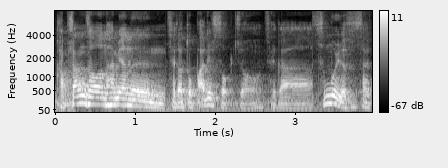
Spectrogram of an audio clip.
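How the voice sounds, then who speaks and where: With noticeable background noise behind him, a man talks with very wide pitch swings. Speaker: physician. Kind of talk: health explainer interview. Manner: conversational, explanatory.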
